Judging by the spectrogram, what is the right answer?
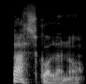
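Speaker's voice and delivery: pascolano with PAS stressed, the rest light; stress on the first syllable. Shown as a demonstration. Teacher showing fourth-to-last stress to pupils, PAS stressed. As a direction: hit PAS in pascolano, then glide. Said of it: "cade sulla quartultima sillaba".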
